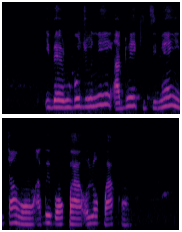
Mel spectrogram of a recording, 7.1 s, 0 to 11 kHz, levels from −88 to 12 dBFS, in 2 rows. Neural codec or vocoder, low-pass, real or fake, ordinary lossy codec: vocoder, 22.05 kHz, 80 mel bands, WaveNeXt; 9.9 kHz; fake; Opus, 24 kbps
